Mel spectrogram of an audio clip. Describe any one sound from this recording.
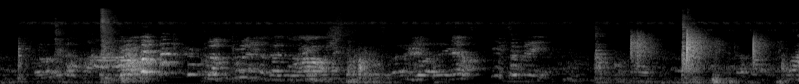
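Pool balls clack together on a table.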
